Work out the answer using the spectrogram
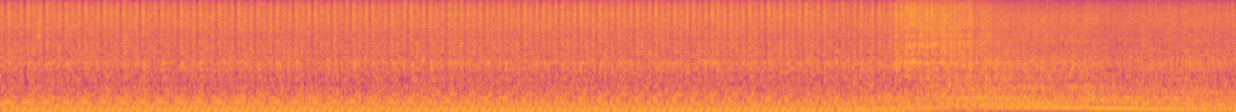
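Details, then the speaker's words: Truck with a MagnaFlow dual side-exit exhaust cracked at the muffler joint, started up: loud deep throbbing idle with a quick rev and rumbling as if straight from the headers, almost unmuffled; the muffler seal needs fixing. "so yeah from that last clip the exhaust is too loud right now it has that you know kind of like that rumbling like it you hear it coming right out of the headers which basically it is so it's it's too loud it needs to get quieted down"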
